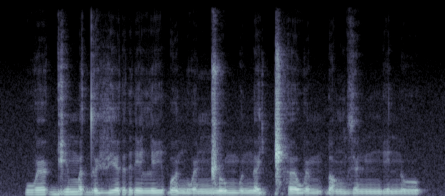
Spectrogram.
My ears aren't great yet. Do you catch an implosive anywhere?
yes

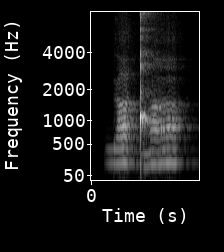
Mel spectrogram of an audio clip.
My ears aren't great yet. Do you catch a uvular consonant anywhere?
no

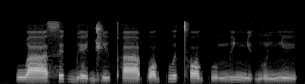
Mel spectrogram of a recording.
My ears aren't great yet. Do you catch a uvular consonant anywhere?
no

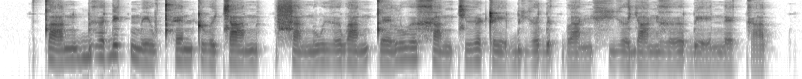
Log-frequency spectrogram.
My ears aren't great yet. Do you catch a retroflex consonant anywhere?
yes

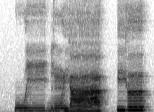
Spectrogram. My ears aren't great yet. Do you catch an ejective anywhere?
no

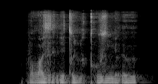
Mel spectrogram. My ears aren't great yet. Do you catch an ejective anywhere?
no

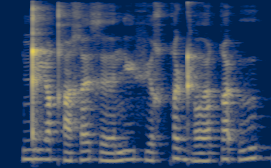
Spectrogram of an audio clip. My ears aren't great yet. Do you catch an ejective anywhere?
no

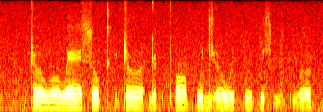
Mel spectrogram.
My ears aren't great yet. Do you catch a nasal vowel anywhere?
no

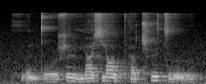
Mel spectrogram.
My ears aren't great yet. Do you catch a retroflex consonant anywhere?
yes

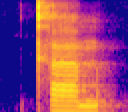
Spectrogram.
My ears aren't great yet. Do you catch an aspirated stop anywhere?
yes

